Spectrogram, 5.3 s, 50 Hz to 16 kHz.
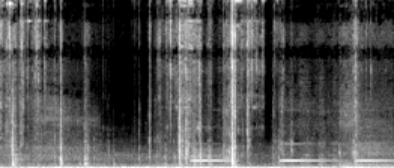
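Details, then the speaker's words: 2015 Honda Accord 2.4L K24 Earth Dreams, morning cold start after new VTC actuator, timing chain, guides and tensioner: settles into a smooth low rumble without the rattle it usually made before the repair. Healthy cold start. "there we go wow sounds a lot better"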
